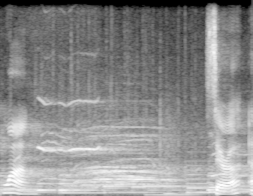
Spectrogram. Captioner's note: audience cheers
